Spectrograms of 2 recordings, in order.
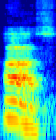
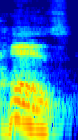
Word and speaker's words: Haas: The state, most people mispronounce my last name, but you get it right, so that's good. Okay, it is Haas, not Has.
